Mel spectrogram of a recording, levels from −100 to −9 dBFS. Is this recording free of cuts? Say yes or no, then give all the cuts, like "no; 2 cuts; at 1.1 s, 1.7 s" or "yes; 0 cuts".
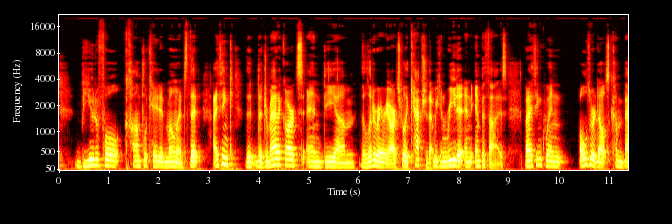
no; 1 cut; at 5.9 s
